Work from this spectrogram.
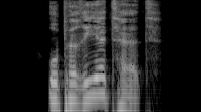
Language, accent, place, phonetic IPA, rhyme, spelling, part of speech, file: German, Germany, Berlin, [opəˈʁiːɐ̯tət], -iːɐ̯tət, operiertet, verb, De-operiertet.ogg
- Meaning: inflection of operieren: 1. second-person plural preterite 2. second-person plural subjunctive II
